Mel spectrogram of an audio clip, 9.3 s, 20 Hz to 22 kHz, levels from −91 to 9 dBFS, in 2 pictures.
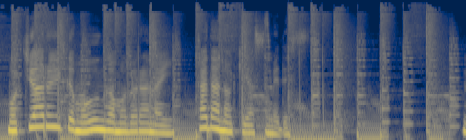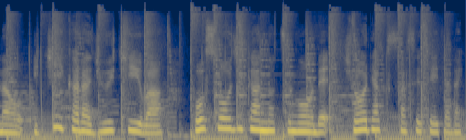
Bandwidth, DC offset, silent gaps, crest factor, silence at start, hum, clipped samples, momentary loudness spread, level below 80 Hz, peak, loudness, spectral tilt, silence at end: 19.5 kHz; under 0.1%; none; 14 dB; 0 s; none; under 0.1%; 18 LU; -34 dBFS; -2 dBFS; -16 LUFS; -6.5 dB/octave; 0 s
